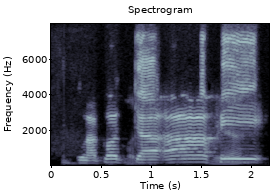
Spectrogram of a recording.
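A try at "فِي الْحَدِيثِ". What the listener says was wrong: alif lam itu Pak. Fil hadisi.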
